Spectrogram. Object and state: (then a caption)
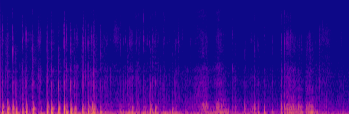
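Leather American football, scratched and tapped. A full-size inflated, hollow American football with a pebbled leather-like cover is held in both hands while fingertips tap and nails scratch the cover and laces. A quick run of dull, low thumps comes first, then it settles into softer scratching and a few scattered taps. The sound is deep and muffled with almost no bright edge.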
